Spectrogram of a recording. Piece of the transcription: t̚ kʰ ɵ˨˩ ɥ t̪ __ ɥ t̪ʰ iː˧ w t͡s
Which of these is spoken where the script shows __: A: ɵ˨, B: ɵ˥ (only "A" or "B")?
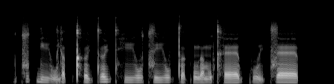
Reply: B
